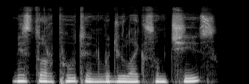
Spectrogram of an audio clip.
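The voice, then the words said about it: Put-on French accent sounding Russian. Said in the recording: “I don't know why my French sounds like Russian. ... That was my impersonation of a French man doing a Russian accent.”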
